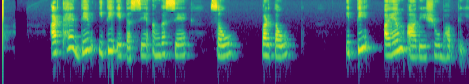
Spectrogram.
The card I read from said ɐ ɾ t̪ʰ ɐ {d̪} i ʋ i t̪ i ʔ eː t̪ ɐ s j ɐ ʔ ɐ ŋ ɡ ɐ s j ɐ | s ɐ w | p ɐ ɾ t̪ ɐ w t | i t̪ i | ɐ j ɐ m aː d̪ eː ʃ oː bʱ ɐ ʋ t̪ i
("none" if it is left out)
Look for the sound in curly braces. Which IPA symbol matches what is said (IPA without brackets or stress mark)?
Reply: d̪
